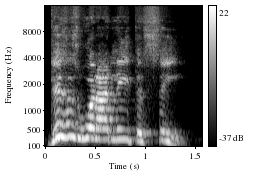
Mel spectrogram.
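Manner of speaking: high, loud declaration; emphatic shout. Real, not acted. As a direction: shout it out with conviction. Emphatic motivational outburst.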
